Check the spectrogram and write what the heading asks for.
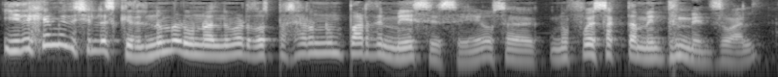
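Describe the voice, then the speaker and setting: A man hosting a casual comic book podcast, retelling the story in a joking, animated way. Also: fairly high pitch, quick pace. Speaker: podcast host.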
